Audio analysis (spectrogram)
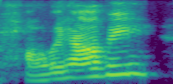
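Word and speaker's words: Holly Hobbie: I mean, and isn't ruffled lace like the epitome of Holly Hobby?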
